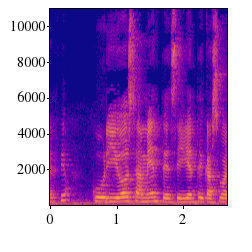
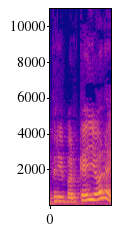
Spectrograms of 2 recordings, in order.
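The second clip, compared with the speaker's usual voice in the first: puzzled Luis; 7 semitones higher, 7 dB louder than usual. Retold or imitated.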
